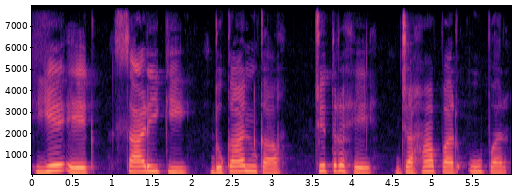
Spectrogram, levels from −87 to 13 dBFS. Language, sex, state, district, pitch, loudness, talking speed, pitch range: Hindi, female, Madhya Pradesh, Bhopal, 230 Hz, -15 LUFS, 110 wpm, 220-245 Hz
